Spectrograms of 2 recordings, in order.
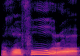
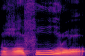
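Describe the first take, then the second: The two takes are said the same way.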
